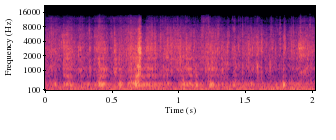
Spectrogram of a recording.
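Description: Water dripping into a shallow tide pool: a few faint drops and ticks over a soft, steady hiss.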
